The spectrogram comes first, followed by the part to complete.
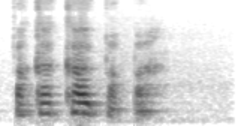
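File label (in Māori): "whakakaupapa planning", Māori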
